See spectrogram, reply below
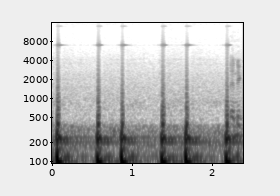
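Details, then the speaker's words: Normal heart sounds through an electronic stethoscope: crisp, regular lub-dub (S1, S2) at about 75 beats a minute with quiet pauses, no murmur. "so this is what you hear in a normal hot sound just the ldb"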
